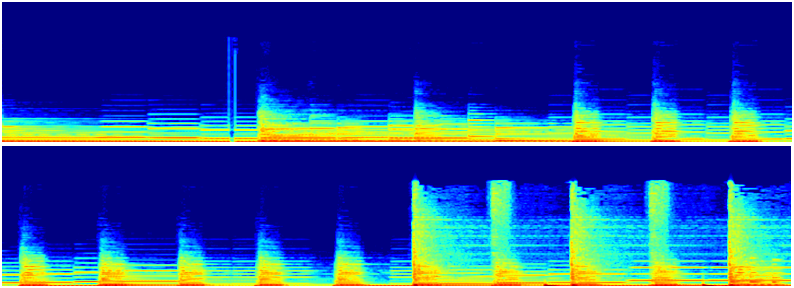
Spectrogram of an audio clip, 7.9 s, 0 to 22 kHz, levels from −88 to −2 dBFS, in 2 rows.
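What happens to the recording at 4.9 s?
Nothing goes wrong at 4.9 s; the audio plays through that moment intact, with no dropout, click or distortion.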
